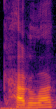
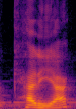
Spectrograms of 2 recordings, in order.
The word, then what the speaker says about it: Cadillac: bordeaux this is coming from the area of cadillac or cadiac as it's pronounced in france the chateau itself was built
